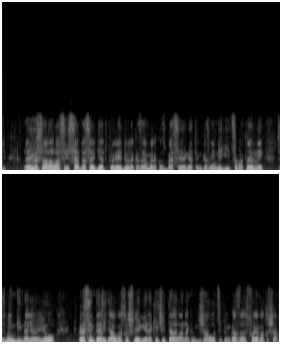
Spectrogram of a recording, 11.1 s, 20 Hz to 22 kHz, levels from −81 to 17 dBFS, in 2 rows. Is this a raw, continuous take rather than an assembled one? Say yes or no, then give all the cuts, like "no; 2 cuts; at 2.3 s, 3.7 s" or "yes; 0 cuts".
no; 1 cut; at 7.6 s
